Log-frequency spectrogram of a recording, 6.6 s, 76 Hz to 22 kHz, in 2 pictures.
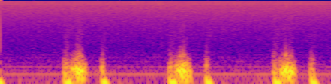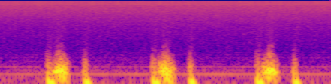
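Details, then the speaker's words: Innocent functional systolic murmur, heard between apex and sternum or along left sternal border rather than at apex, not holosystolic, lasting to mid-systole or slightly beyond, medium-pitched; audio from a 1981 cardiac auscultation teaching course. "Deuxièmement, ce souffle n’est pas holosystolique, mais se prolonge jusqu’au milieu de la systole ou un peu au-delà."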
